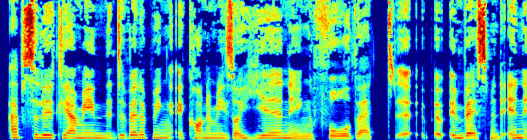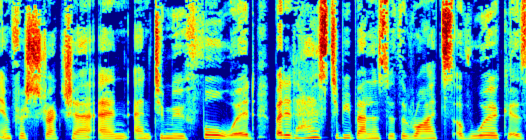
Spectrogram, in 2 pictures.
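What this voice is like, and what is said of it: South African accent. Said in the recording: “People may have guessed from your accent that you have the South African connection”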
